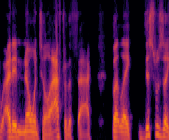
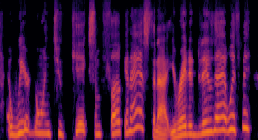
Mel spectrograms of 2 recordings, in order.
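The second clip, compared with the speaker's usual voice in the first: put-on higher, confident old veteran laughing it off; old man voice; 9 semitones higher than usual. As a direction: pump the kid up like a seasoned old pro. Old man reassuring the new kid.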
